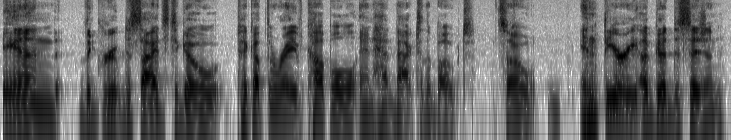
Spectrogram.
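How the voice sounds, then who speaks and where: A man's voice: fairly low pitch, fairly even intonation, normal speed, darkish tone, dry recording. A man in his forties co-hosting a casual comedic review show, talking in a profane, sarcastic way. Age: 40s. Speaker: podcast co-host reviewing films. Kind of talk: casual comedic recap chat.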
